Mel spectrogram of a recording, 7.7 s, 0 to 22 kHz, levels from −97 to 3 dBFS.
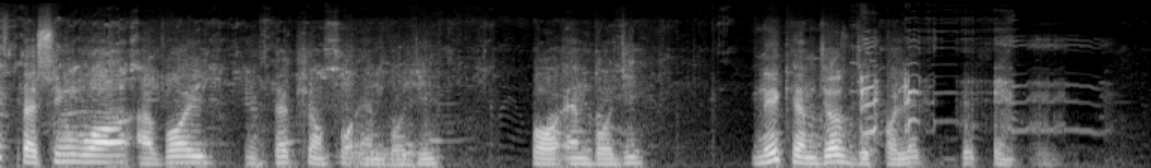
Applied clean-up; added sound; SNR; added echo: neural mask model RNNoise.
